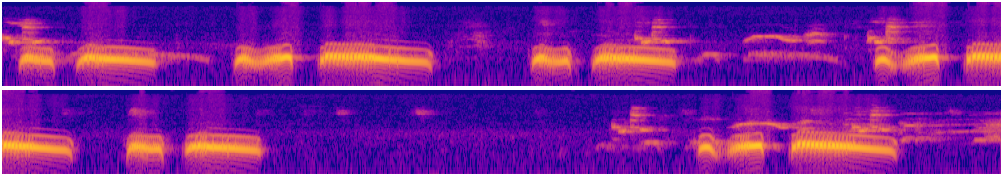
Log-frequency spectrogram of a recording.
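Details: Spotted dove calls, male and female, used for training and luring birds: low cooing phrases, each a short hiccuping double note followed by a long falling coo, about six phrases in quick bursts with a pause before the last; faint high chirps behind.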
